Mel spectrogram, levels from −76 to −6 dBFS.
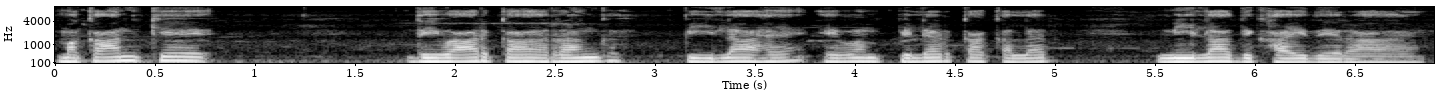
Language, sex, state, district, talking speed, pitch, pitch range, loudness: Hindi, male, Uttar Pradesh, Lalitpur, 140 wpm, 140 Hz, 135-150 Hz, -15 LUFS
